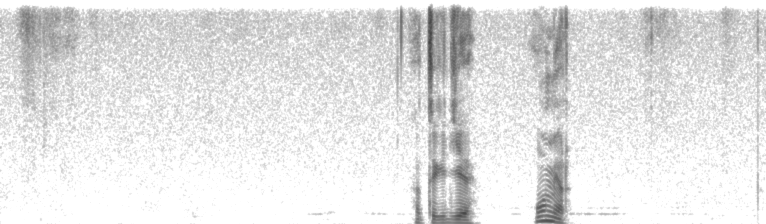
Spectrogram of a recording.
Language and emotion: Russian, neutral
